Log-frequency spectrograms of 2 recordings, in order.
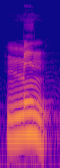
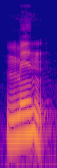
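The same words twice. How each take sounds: No difference in how they are said.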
